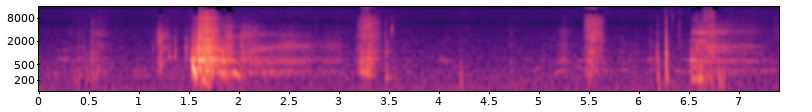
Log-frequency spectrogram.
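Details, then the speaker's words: Repeated sneezing after about 10 minutes in a hardware store, with a nose tickle possibly from plants, tools and wood: one strong sneeze then several smaller sneezes and sniffs in quick succession, urge persisting. "have to sneeze so bad. I can't hold the bag. And I can't stop. I'm gonna sneeze."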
